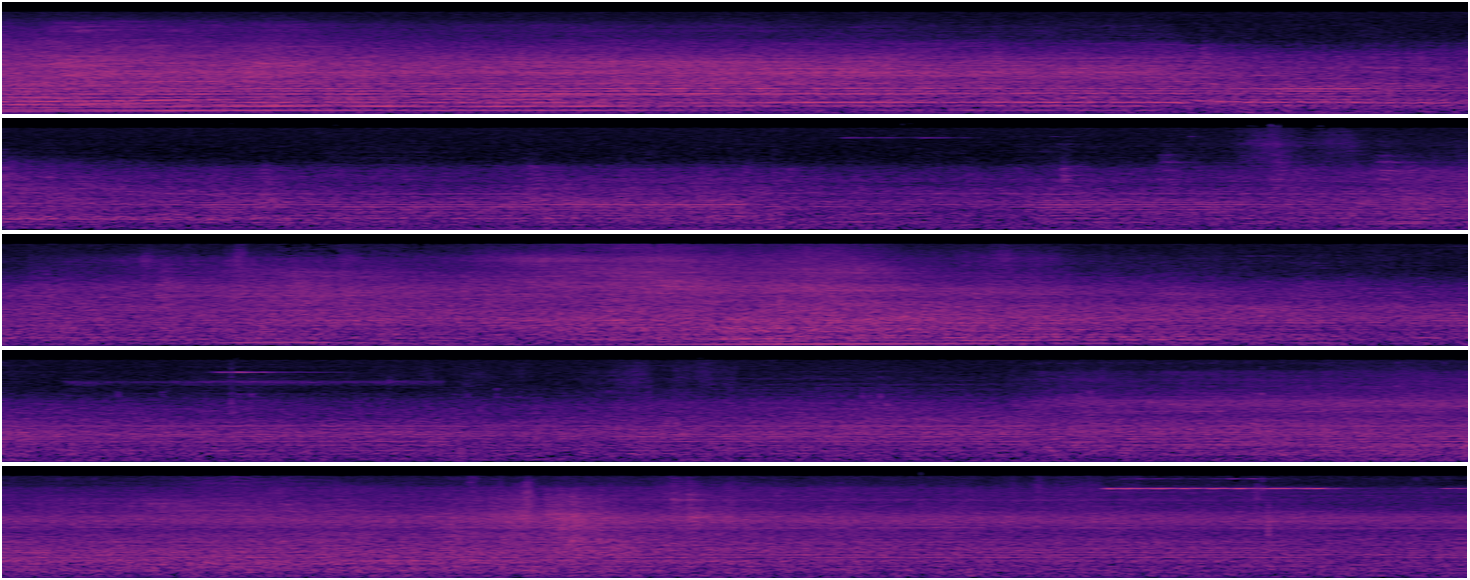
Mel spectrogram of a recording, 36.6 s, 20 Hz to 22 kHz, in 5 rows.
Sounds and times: construction workers 0:00.0 - 0:18.4
a train passes under my feet 0:00.0 - 0:36.6
cars are driving across the bridge 0:00.0 - 0:36.6
construction workers 0:20.7 - 0:36.6

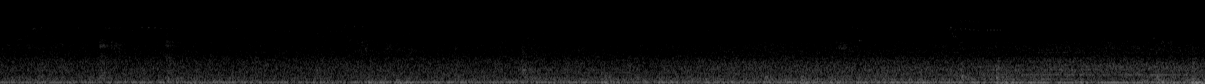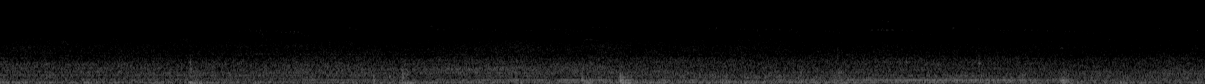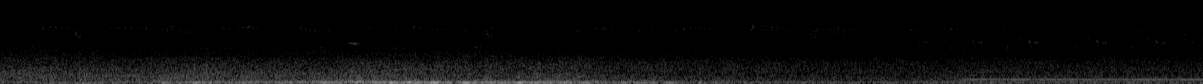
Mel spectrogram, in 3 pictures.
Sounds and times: Train traveling through 0:03.8 - 0:36.1
Birdsong 0:30.1 - 0:36.1

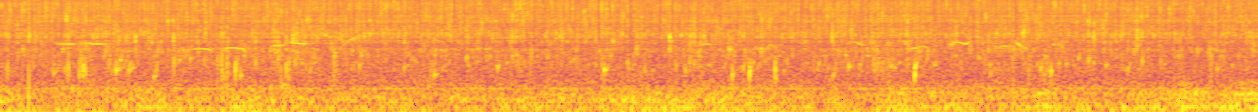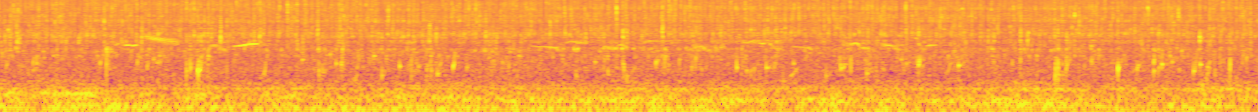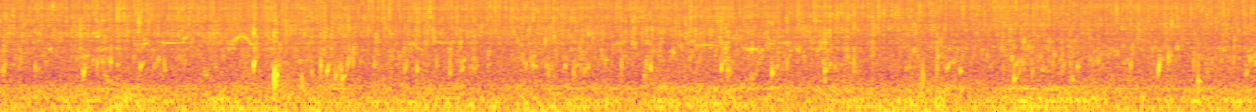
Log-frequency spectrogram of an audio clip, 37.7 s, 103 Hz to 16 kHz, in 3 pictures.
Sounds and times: Rain on the nettles 0:00.0 - 0:37.7

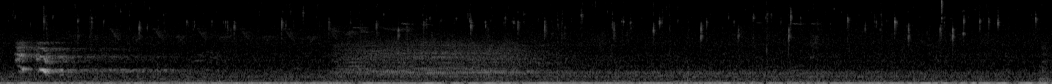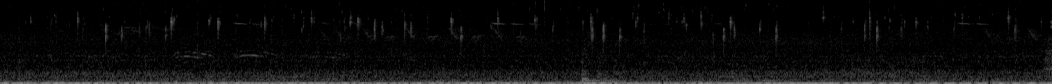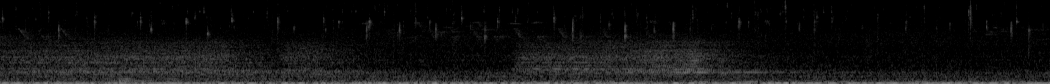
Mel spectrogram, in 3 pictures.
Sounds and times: rooster 0:00.2 - 0:01.8

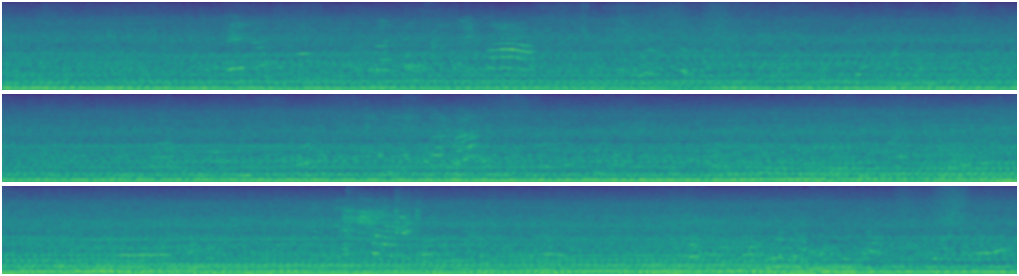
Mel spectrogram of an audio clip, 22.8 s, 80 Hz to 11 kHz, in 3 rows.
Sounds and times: little girl speak in french 0:10.4 - 0:11.4

